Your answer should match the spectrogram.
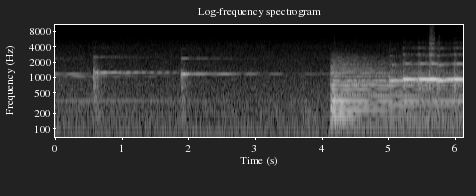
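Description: Upright piano played: a few soft single notes ring out and fade in a quiet passage, then about four seconds in a loud, full chord is struck and a melody carries on above it.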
